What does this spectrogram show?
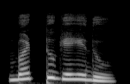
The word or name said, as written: ಬಟ್ಟುಗೆಯ್ದು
